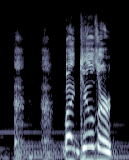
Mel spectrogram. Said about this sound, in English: As she swam up to the surface of the water, she gasped for air.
